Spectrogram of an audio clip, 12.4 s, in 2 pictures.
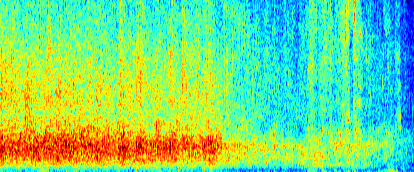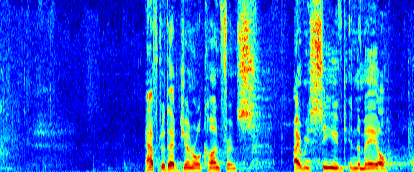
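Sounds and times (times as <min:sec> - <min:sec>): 
church audience applause welcoming a guest speaker: 0:00.0 - 0:06.3
speech: 0:08.5 - 0:12.2.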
